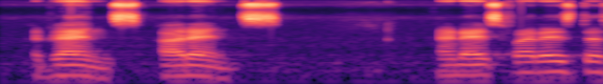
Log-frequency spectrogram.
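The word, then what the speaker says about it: Reims: city and it is pronounced as aarons rans here m is pronounced as n so it is rans and as far as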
